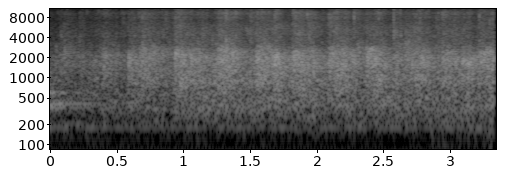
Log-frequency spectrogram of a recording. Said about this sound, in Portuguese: Você pode dar uma salva, salva de palmas para o Senhor?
